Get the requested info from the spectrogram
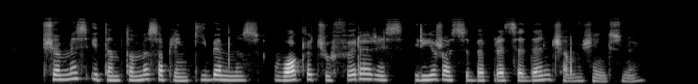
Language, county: Lithuanian, Kaunas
